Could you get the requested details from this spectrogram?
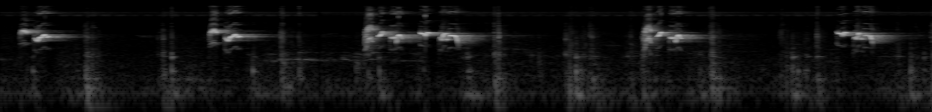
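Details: Sooty-headed bulbul in full song, used as a lure for trapping wild bulbuls; short bubbly phrases of a few quick, slurred, falling notes repeated at irregular intervals of one to three seconds, with faint clicks between.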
